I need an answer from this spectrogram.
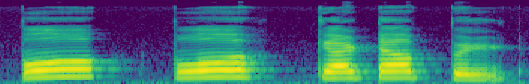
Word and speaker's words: Popocatépetl: I know how to pronounce it, said Jane. It is Popocatépetl.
